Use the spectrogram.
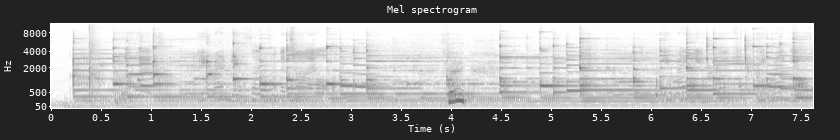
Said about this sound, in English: Okay, you rang your phone from the tile.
